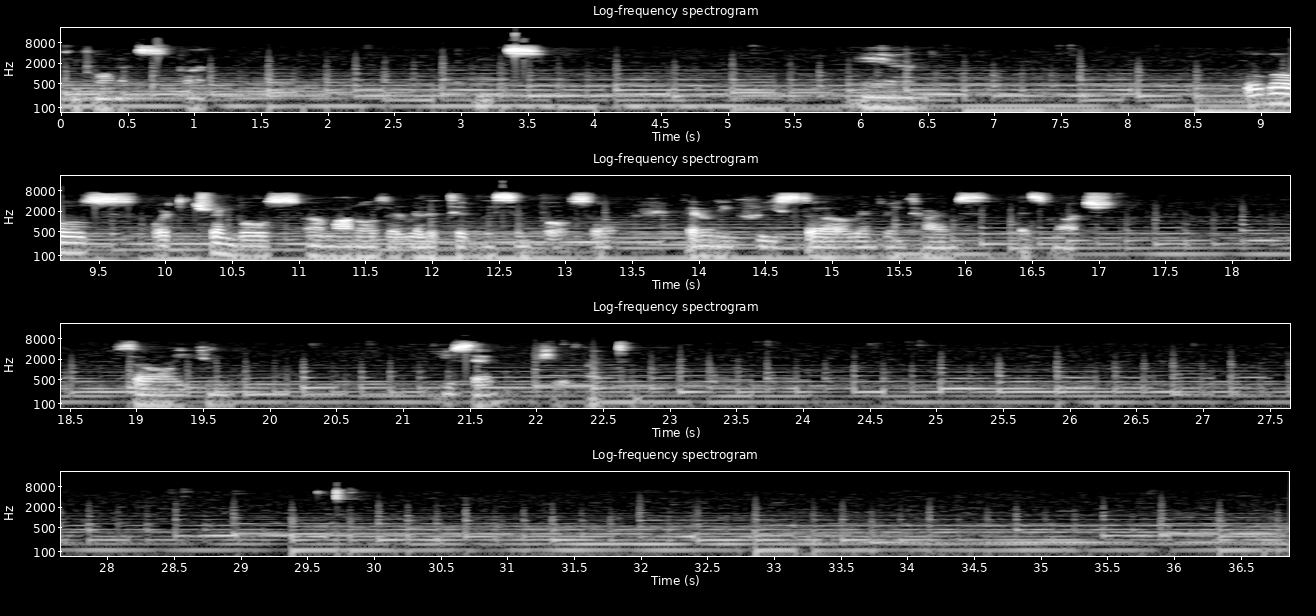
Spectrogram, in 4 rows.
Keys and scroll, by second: 29.5 space.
